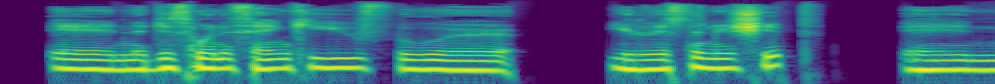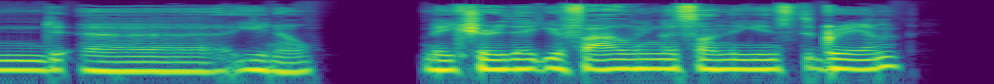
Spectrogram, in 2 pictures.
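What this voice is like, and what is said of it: Comic character voice with lisp. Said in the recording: “I don't know what voice this is that I'm doing. ... It's the cable guy. ... I had the lisp.”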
